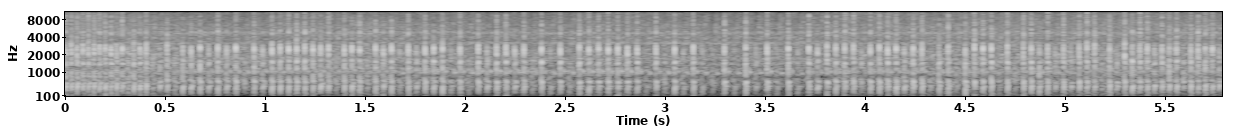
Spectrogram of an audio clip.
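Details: Saito FA-65 model engine on its first run after rebuild, APC 12x6 prop, Morgan's Omega 10% fuel, Fox Miracle plug, needed heavy priming to start; high, buzzy even rapid firing with no sputter or misfire, running cleanly; normal running.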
